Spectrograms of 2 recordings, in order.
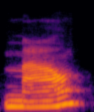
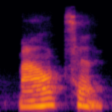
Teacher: I actually do say the T and my tongue goes right behind my teeth. So there's a tiny little space, as you can see here, to make that T sound in American English.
